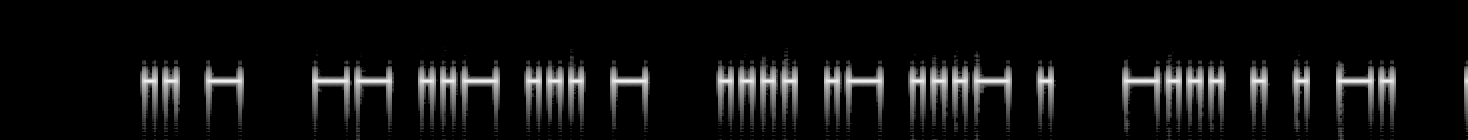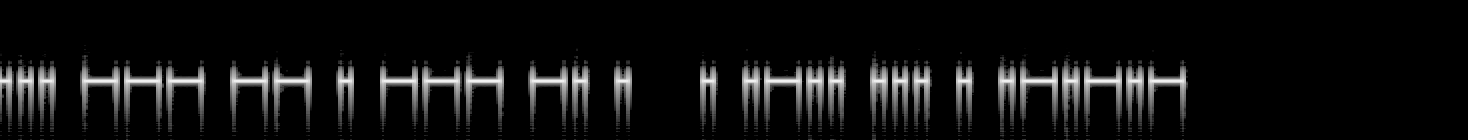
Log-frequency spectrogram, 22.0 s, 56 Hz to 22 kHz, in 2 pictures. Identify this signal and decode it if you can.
Morse code, heard as a keyed tone, about 15 wpm, 700 Hz. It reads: IT MUST HAVE BEEN SOMEONE ELSE.
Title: Sentences from Top 1000 Words - Review Part 4 - 15wpm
